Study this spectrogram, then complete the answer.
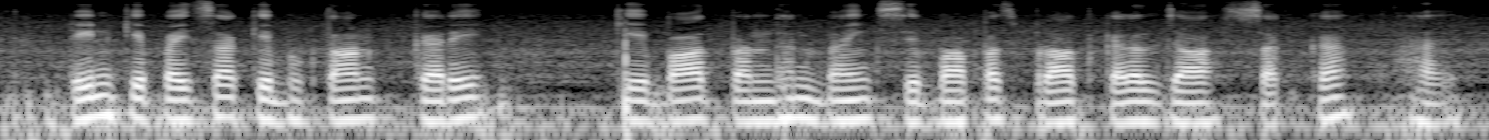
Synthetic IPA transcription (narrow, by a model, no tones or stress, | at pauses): ɾiːnkepəɪsakebʱʊɡt̪aːnkəɾe | kebaːd̪̚bə̃nd̪ʱənbɛ̃ːŋkseʋaːpəspɾaːp̚t̪kəɾəld͡ʒasək | ɦɛː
